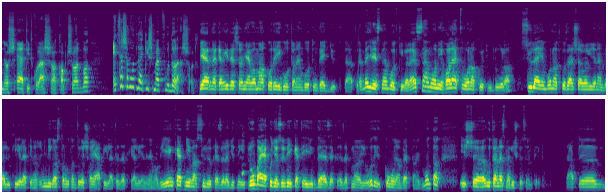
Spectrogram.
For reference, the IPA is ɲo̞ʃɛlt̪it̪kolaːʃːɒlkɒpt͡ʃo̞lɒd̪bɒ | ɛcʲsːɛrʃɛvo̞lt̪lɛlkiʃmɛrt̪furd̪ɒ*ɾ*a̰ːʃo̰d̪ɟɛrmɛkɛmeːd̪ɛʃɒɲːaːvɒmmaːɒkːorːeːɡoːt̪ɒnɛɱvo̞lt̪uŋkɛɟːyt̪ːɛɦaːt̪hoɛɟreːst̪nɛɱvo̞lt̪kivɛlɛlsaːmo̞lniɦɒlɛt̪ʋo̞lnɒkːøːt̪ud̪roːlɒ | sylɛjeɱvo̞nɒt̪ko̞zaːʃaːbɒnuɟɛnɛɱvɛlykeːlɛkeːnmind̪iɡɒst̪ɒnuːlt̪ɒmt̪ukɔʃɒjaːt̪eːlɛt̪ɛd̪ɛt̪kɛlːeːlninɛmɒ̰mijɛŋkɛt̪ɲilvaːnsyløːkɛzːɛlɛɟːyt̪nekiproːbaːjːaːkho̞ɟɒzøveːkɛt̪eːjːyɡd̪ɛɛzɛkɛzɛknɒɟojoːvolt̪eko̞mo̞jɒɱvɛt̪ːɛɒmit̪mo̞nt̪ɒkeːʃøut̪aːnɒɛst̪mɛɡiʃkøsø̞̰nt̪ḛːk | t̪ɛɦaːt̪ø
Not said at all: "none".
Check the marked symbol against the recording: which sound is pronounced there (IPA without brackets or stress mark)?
l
